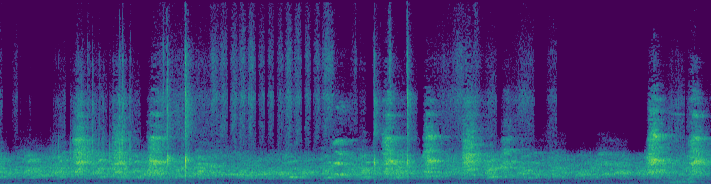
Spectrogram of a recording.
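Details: Female West Highland White Terrier wearing a pink ribbon, giving scattered sharp barks and yips at irregular intervals, several close together early on and another near the end, over a steady background hum.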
